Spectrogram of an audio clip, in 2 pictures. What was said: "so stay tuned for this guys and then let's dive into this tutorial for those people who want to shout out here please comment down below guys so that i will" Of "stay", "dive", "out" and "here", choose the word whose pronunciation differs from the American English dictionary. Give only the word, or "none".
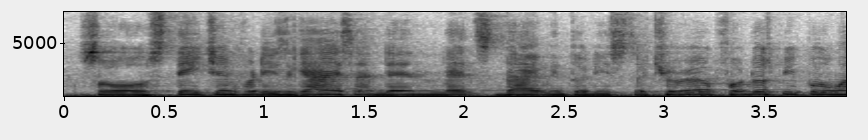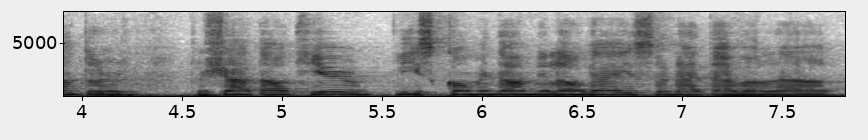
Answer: none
